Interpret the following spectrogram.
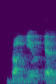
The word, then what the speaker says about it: computer: the first syllable, and in the word computer, the stress is on the second syllable.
